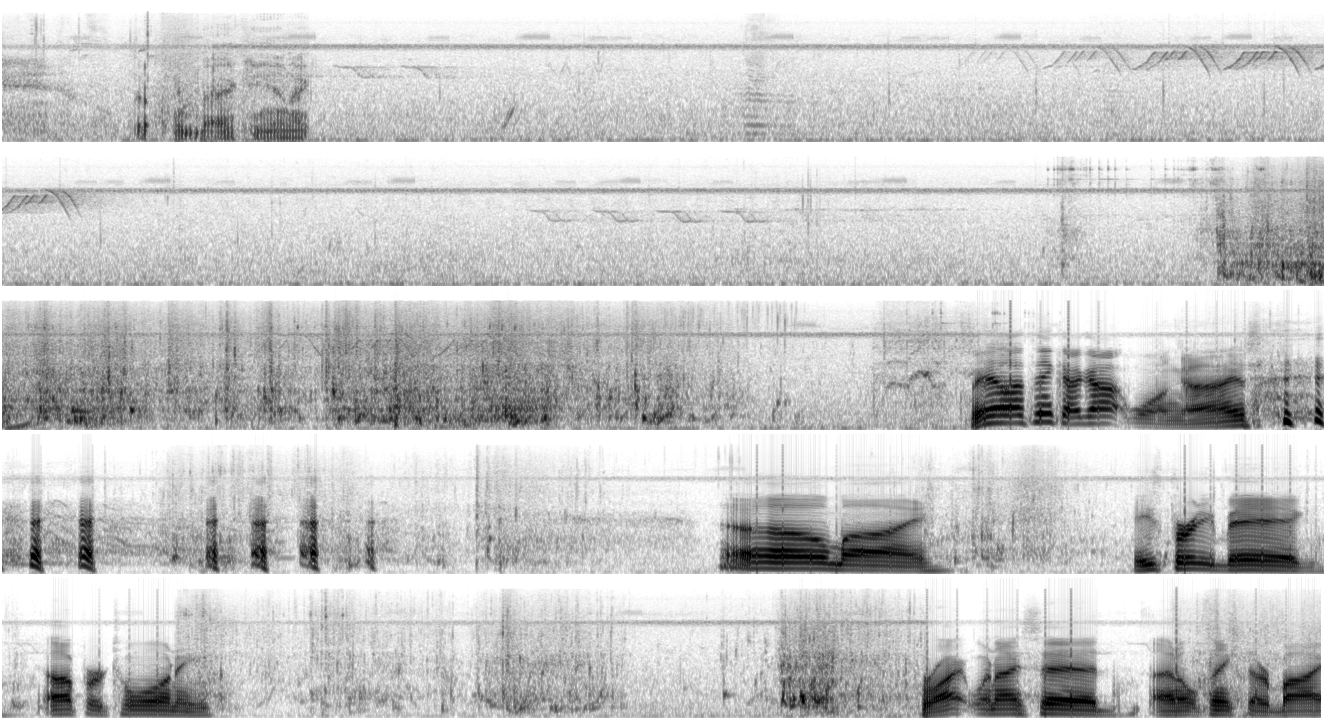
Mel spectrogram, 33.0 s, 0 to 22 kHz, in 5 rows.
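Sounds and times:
high-pitched insect buzz: 0:00.0 - 0:33.0.

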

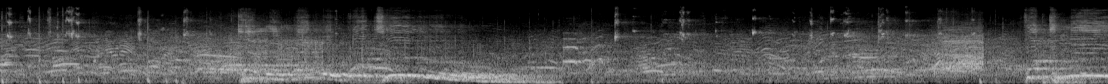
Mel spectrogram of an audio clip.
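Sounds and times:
sneakers squeaking: 0:00.0 - 0:02.1, 0:05.7 - 0:09.9
crowd voices: 0:00.0 - 0:11.0.

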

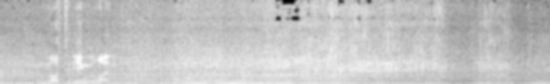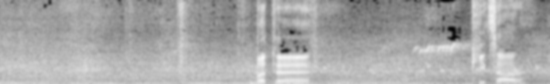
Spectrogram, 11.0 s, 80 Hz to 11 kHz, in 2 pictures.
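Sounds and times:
vehicle engine passing: 0:00.0 - 0:10.9.

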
